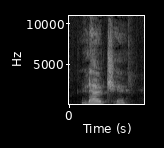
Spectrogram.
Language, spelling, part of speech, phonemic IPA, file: Dutch, luitje, noun, /ˈlœycə/, Nl-luitje.ogg
- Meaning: diminutive of luit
